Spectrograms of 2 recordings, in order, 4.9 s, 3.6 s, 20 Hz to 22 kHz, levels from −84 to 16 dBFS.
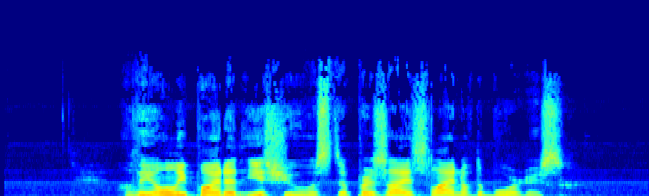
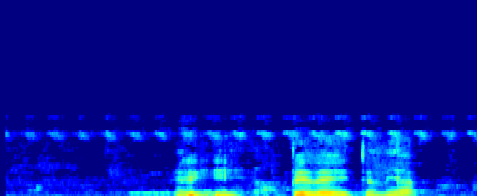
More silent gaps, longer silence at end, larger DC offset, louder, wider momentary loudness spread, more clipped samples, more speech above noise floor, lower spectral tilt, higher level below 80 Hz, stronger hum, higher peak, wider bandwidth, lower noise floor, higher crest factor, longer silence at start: neither; first, 0.65 s vs 0.45 s; neither; first, -21 LUFS vs -25 LUFS; second, 11 LU vs 14 LU; neither; first, 41 dB vs 36 dB; second, -4.5 dB/octave vs -6 dB/octave; first, -50 dBFS vs -72 dBFS; neither; first, -2 dBFS vs -8 dBFS; first, 15.5 kHz vs 9.4 kHz; about the same, -62 dBFS vs -60 dBFS; about the same, 20 dB vs 20 dB; second, 0.95 s vs 1.2 s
